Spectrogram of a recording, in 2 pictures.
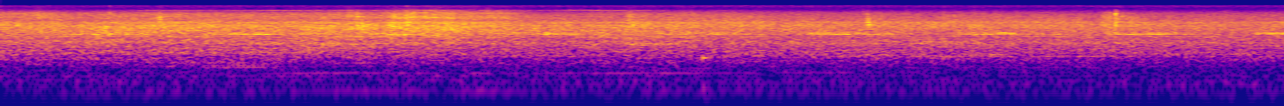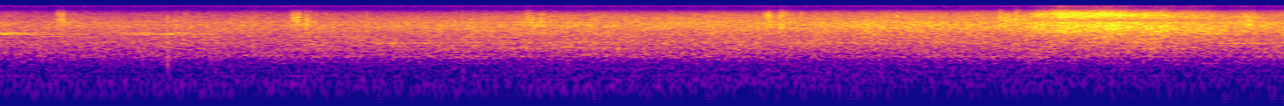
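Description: Rain and wet-street traffic: a steady hiss with a low engine hum early on and tyres swishing on wet pavement swelling near the end. Faint short beeps repeat in the first half.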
